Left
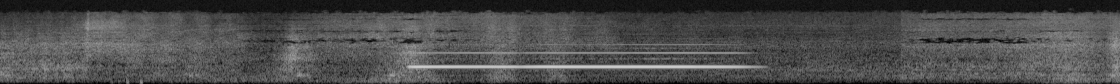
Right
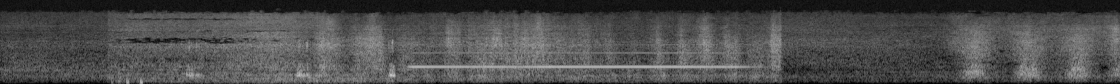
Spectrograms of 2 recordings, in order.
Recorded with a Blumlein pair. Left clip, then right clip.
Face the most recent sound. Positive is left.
turn(degrees=65)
